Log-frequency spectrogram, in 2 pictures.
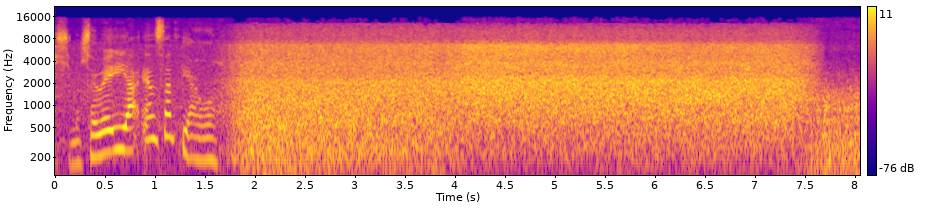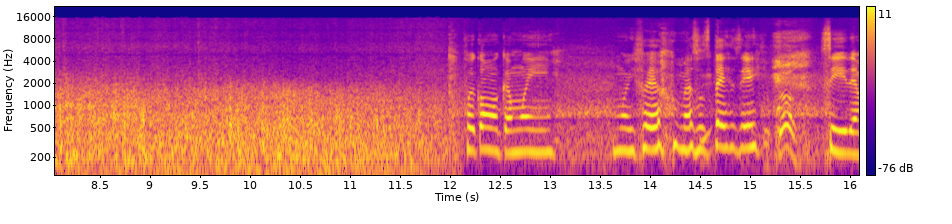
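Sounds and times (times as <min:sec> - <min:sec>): heavy rain hissing: 0:00.6 - 0:12.0
deep low rumble: 0:07.6 - 0:14.0.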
